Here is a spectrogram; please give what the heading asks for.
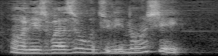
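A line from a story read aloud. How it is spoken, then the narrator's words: Sad. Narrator (French): dit tristement Gretel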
